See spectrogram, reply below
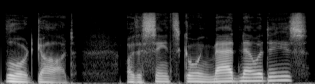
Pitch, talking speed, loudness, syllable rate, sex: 130 Hz, 150 wpm, -17 LUFS, 4.4 syllables/s, male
